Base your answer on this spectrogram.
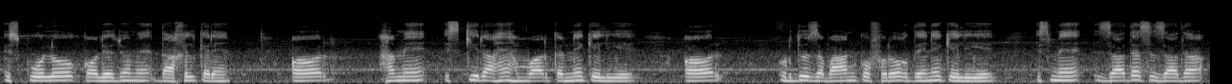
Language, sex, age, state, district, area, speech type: Urdu, male, 18-30, Uttar Pradesh, Saharanpur, urban, spontaneous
